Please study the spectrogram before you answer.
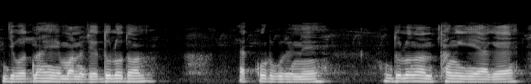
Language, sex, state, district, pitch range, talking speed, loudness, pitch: Chakma, male, Tripura, Dhalai, 125-140 Hz, 100 wpm, -15 LUFS, 135 Hz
